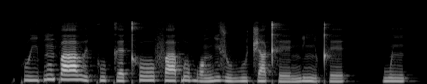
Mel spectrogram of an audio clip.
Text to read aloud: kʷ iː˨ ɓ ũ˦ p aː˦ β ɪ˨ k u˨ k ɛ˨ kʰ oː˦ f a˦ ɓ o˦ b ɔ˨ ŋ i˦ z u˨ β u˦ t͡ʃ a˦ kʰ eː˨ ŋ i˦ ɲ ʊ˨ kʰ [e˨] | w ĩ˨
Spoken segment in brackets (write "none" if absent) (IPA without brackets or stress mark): e˦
